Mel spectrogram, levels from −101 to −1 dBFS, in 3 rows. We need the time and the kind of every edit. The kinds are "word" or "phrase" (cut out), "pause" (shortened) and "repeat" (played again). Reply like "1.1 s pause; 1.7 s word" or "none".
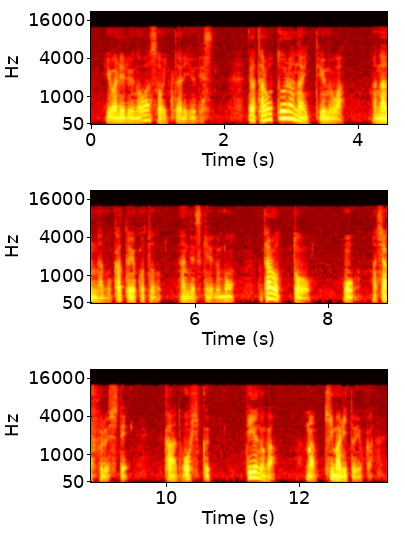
12.3 s pause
